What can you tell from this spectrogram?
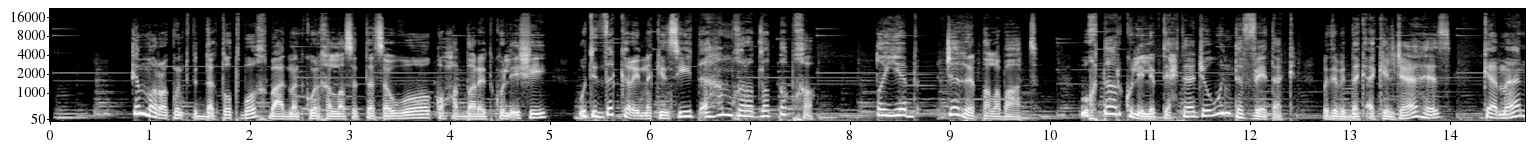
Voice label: Commercial Conversational Friendly Jordanian Arabic; Talabat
